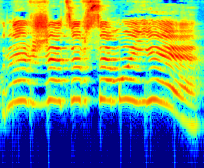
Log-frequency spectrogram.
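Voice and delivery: high, delighted wolf voice; wolf overjoyed. Acted. Wolf in the sheep pen, delighted by all the sheep. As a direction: gasp at the feast in glee. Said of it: "зрадів вовк".

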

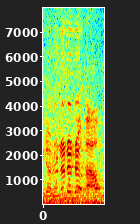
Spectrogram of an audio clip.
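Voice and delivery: ordinary talk

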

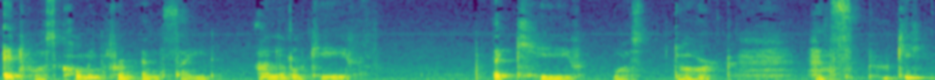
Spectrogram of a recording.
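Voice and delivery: slow, hushed spooky whisper. A narrator's reading. Storyteller whispering to the children about the cave.

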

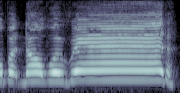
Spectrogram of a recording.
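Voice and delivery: slow, stretched-out exclamation of surprise; surprised drawn-out cry. Real, not acted. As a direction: drag out the realisation that you're on red. Team colour surprise in game.

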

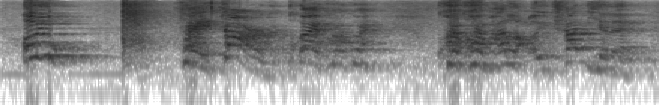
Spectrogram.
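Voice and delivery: high startled cry then hurried orders; alarmed cry. Acted. Servants find the master under the bed, startled. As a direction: shout them to lift the master up.

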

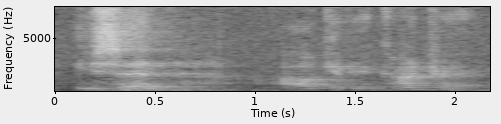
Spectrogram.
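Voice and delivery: usual speaking voice

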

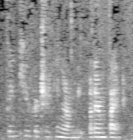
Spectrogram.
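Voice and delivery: ordinary talk

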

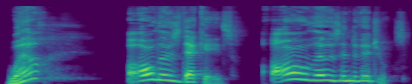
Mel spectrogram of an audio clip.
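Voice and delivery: put-on high, drawn-out old-timer punchline; old New England man. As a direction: pitch it way up as an old local man, easing down at the end. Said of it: "the guy behind the counter, the old New England guy".

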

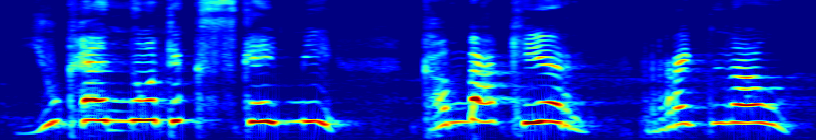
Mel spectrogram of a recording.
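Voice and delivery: high, loud playful threat; commanding yell. Pretend. Player chasing escaping victims, playful commanding yell. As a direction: shout after fleeing prey.

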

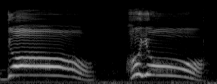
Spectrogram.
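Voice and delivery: loud, high battle cry; attack shout. Real, not acted. Player firing off a game move, attack shout. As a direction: yell it out as you strike.

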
